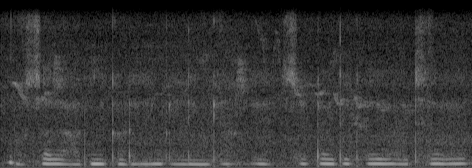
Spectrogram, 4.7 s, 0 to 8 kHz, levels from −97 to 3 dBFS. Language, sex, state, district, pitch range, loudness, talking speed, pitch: Hindi, female, Chhattisgarh, Jashpur, 210-225 Hz, -44 LUFS, 165 wpm, 220 Hz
